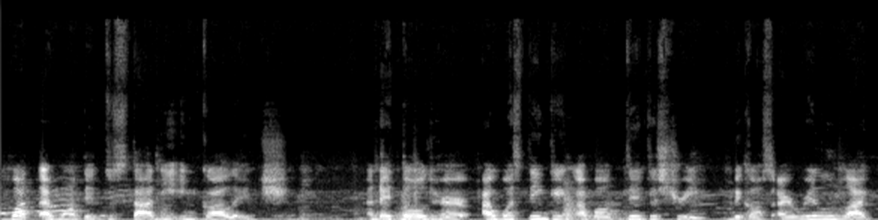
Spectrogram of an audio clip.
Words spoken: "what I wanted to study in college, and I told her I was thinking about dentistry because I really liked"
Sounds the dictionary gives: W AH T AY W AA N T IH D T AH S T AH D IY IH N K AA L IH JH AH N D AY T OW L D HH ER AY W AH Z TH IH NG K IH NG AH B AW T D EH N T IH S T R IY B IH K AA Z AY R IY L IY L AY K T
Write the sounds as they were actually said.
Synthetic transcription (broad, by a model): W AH T AY W AA N T IH D T AH S T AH D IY IH N K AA L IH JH AH N D AY T OW L D HH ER AY W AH S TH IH NG K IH NG AH B AW T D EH N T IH S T R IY B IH K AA S AY R IY L IY L AY K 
